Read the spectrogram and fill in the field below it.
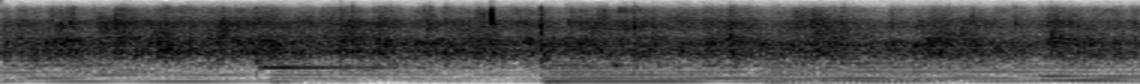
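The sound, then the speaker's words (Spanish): A large church audience claps steadily and loudly for God, a dense wash of applause, with sustained keyboard chords playing underneath throughout. “Dale un fuerte aplauso a Dios por este corazón.”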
